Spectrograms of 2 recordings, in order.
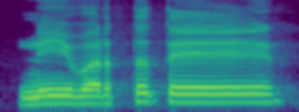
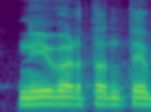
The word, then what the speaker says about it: निवर्तते: तो दोस्तों यहाँ पर मेरे से मिस्टेक हुई थी, निवर्तन्ते बोल दिया था मैंने, तो सॉरी गाइज़। इस तरह से आपने भी सही उच्चारण करना है, मिस्टेक नहीं करनी है।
